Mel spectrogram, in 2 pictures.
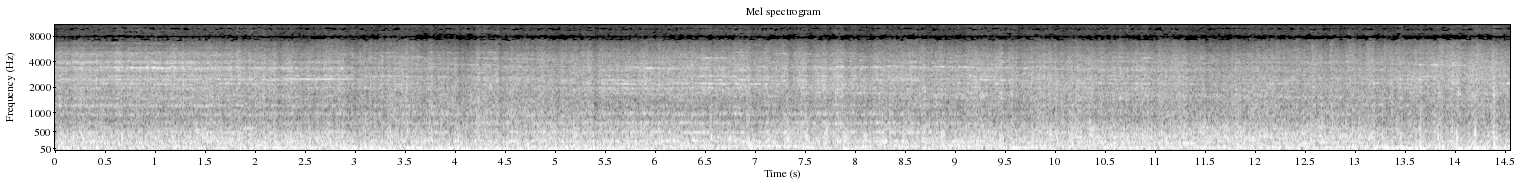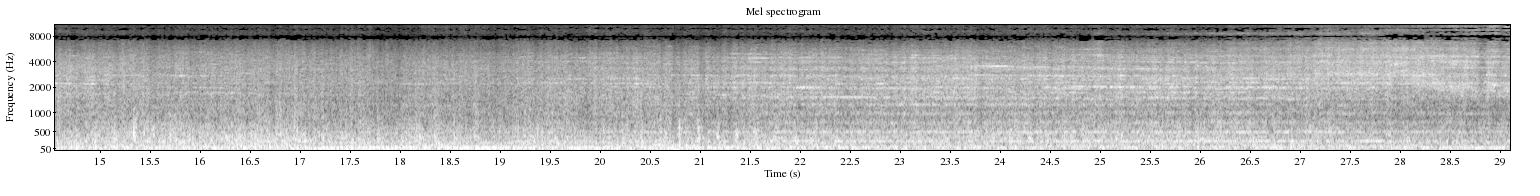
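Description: Freight train's tank cars and boxcars rolling past: a steady rumble of steel wheels on rail, with faint steady high-pitched tones over it.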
